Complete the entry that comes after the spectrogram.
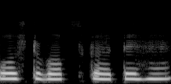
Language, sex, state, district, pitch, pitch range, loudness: Hindi, female, Chhattisgarh, Bastar, 250 Hz, 240-255 Hz, -21 LUFS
